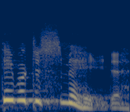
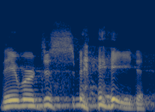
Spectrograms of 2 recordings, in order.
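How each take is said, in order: First: Higher, louder mock British reading; mock British accent. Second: Laughing read. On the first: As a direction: say it like a prim British narrator. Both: Shown as a demonstration. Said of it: "It sounds quite British".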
